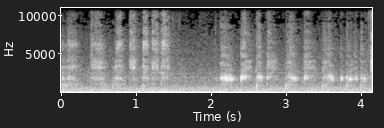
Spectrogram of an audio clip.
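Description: Felt-tip marker scratching on paper as it colours in, in quick short strokes that come faster in the second half.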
